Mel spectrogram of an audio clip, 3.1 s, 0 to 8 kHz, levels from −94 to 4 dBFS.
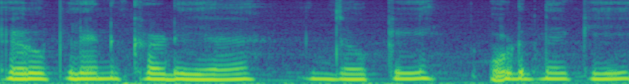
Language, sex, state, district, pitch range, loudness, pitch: Hindi, female, Bihar, Vaishali, 185-200 Hz, -13 LUFS, 195 Hz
